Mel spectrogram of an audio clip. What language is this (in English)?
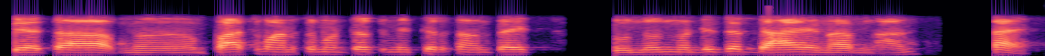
Marathi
